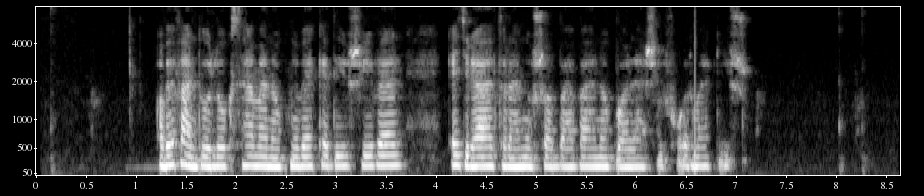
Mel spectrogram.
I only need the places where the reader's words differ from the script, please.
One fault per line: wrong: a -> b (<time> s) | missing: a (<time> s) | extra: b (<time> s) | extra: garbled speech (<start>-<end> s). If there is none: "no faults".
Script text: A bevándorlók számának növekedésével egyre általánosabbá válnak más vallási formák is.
missing: más (5.8 s)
